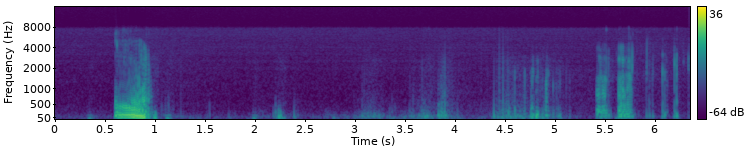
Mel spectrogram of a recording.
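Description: A loud low gurgling burst, then bubbling and squeaky rumbles; stomach growling on an empty stomach, a normal gut sound.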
